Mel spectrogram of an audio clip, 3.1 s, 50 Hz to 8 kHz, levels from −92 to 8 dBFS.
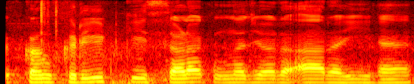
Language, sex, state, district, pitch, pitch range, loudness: Hindi, male, Bihar, Katihar, 125 Hz, 120-130 Hz, -17 LUFS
